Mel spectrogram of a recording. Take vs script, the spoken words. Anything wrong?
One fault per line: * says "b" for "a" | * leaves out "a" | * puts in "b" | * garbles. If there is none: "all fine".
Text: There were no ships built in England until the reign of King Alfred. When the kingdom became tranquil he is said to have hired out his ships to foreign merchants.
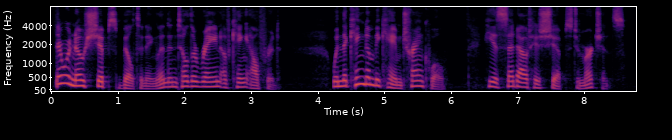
* leaves out "to have hired"
* leaves out "foreign"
